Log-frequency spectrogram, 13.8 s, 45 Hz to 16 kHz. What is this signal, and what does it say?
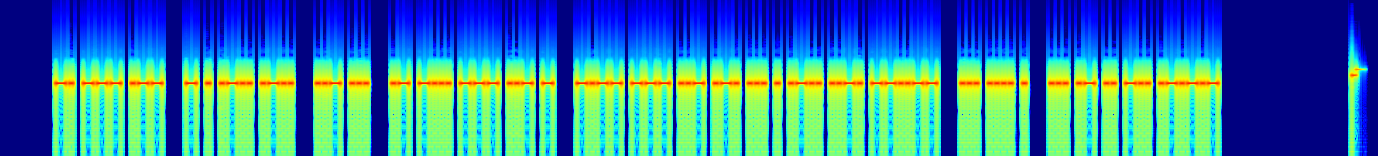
Morse code, heard as a keyed tone, about 34 wpm, 700 Hz. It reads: NOW TELL US ABOUT YOURSELF, SHE SAID.
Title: Sentences from Top 600 Words 35wpm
